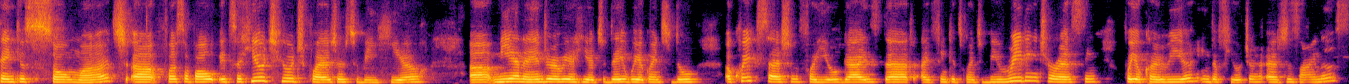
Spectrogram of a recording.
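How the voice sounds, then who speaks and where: In a Brazilian accent, a woman speaks at a moderate pace in a high voice with a dark, mellow tone and fairly even intonation against a quiet background. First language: Portuguese. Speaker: design teacher. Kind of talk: online workshop presentation.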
